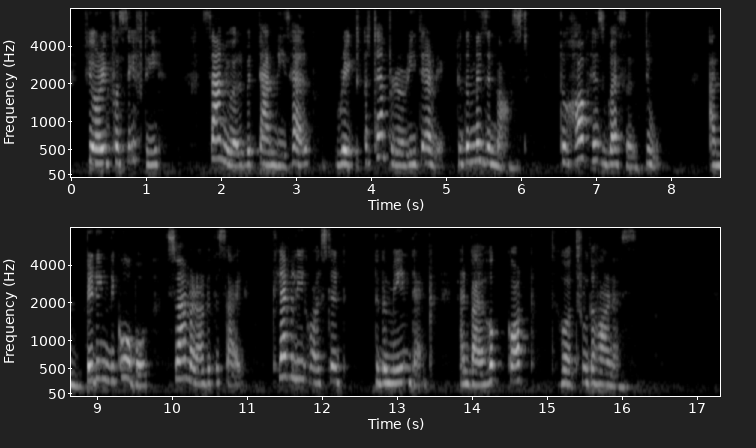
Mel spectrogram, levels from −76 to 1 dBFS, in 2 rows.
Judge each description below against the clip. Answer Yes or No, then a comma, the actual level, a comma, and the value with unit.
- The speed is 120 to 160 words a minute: Yes, average, 140 wpm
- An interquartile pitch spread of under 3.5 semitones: No, average, 4.0 semitones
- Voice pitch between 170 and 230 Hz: No, very high, 250 Hz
